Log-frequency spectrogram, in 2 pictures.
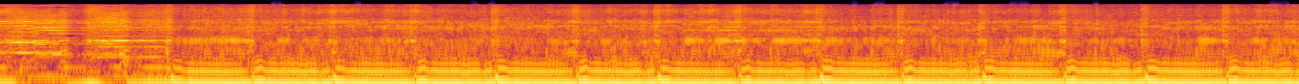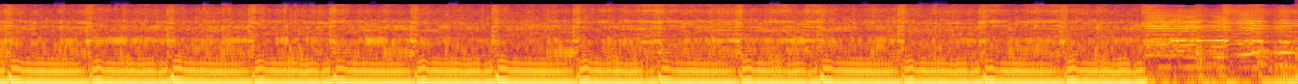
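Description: Loud DJ music played through a truck-mounted speaker stack, with a very heavy bass line and a fast, even beat. The music dips briefly about half a second in, then runs steadily.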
